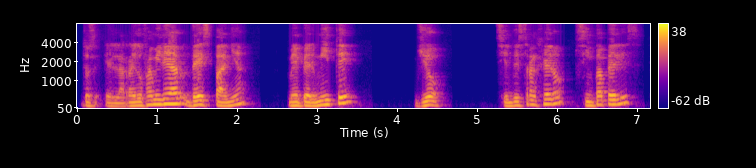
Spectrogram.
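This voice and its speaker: A man's voice: mid-range voice, expressive, measured pace, mellow. Middle-aged male lawyer, conversational explainer, illustrative examples, frequent tag questions. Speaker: immigration lawyer.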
